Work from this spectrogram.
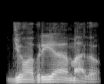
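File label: "habria amado", Spanish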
